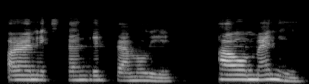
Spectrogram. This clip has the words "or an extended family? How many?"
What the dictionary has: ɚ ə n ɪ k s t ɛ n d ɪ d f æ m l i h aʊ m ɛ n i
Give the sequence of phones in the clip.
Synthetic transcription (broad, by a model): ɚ ə n ɪ k s t ɛ n d ɪ d f æ m l i h aʊ m ɛ n i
